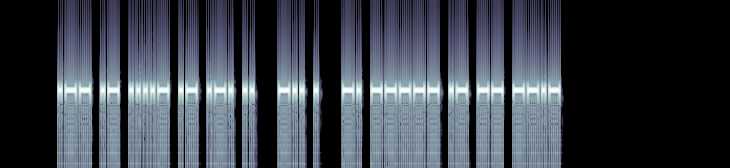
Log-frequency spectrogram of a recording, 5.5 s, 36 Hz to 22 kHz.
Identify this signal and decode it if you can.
Morse code, heard as a keyed tone, about 43 wpm, 690 Hz. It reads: WA4ARI DE N0AMQ
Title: USA Callsign DE Callsign 45wpm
